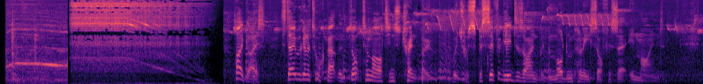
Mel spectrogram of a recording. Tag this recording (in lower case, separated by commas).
speech, drill, male speech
